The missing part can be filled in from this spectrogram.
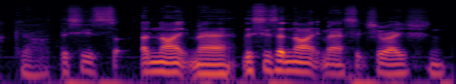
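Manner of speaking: soft, sighing dismay; weary dismay. Real, not acted. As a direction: sigh it out low, weighed down. Dismayed at transfer dilemma.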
